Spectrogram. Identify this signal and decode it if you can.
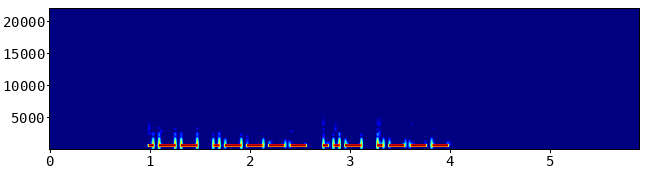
Morse code, heard as a keyed tone, about 22 wpm, 700 Hz. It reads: W1UJ
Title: Call Signs - 22wpm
